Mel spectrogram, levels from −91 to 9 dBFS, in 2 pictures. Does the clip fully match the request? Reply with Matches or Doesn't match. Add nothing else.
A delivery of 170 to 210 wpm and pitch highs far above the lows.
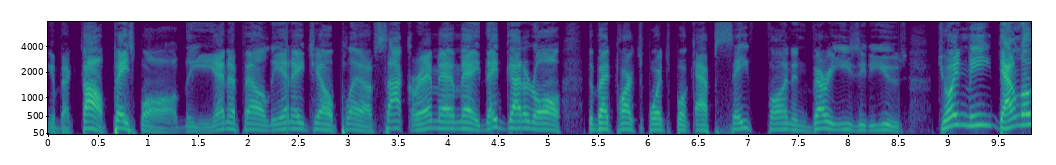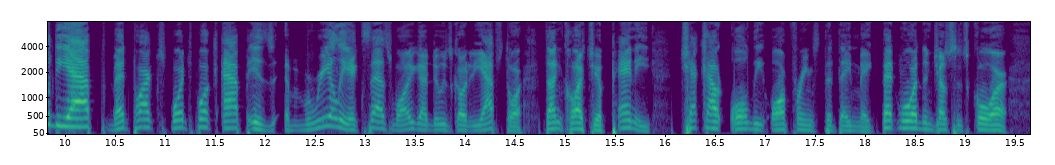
Doesn't match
